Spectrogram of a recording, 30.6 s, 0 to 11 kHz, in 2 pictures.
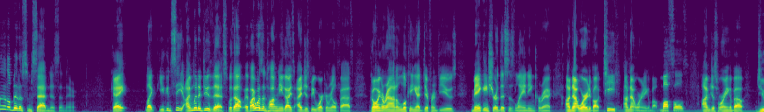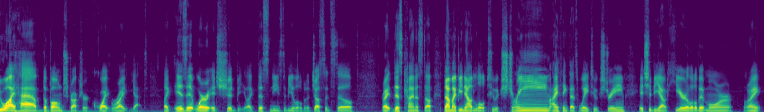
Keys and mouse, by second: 1.2 click, 1.2-1.6 typing, 4.0 click, 4.2 ctrl+right click, 5.0 ctrl+right click, 5.3-6.0 typing, 5.5 click, 7.3 ctrl+right click, 7.6 ctrl+alt+right click, 10.5 shift+click, 11.4 shift+click, 12.3 ctrl+right click, 13.3-14.7 typing, 14.3 click, 22.6 right click, 23.1 typing, 24.7 s, 24.8 click, 25.6 s, 26.0 click, 27.8 right click, 28.3 click.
